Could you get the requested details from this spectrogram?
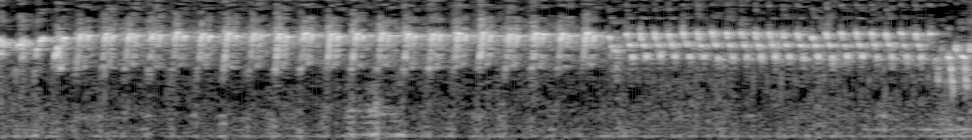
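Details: Canary song used as training material for a lovebird to copy: fast, even trill of bright high notes held level for three seconds, then switching to a lower, slightly rolling trill ending in a quick downward flourish.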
